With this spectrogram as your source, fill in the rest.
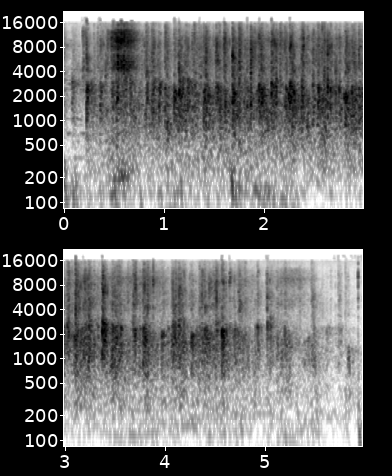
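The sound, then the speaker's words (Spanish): An audience breaks into sustained applause, a dense, steady wash of many hands clapping at once that holds loud for several seconds before beginning to thin out at the end. “Me estás con un aplauso al que vive.”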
